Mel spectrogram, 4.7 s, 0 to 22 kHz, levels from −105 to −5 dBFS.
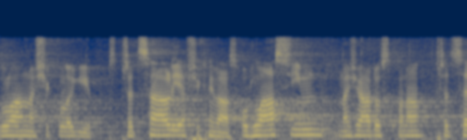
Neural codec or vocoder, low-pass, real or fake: none; 7.2 kHz; real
